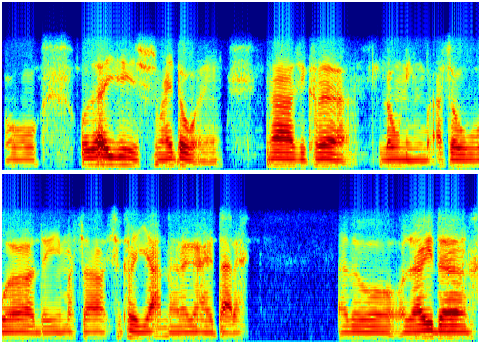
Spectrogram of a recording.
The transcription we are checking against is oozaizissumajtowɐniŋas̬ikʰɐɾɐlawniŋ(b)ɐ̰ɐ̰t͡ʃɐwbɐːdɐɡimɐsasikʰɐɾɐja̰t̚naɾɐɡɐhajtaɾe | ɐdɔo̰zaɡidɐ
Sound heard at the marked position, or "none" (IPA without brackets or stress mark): b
